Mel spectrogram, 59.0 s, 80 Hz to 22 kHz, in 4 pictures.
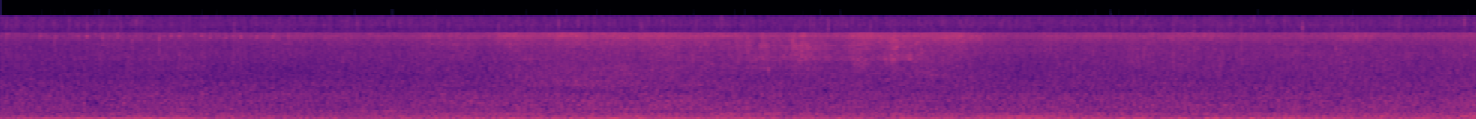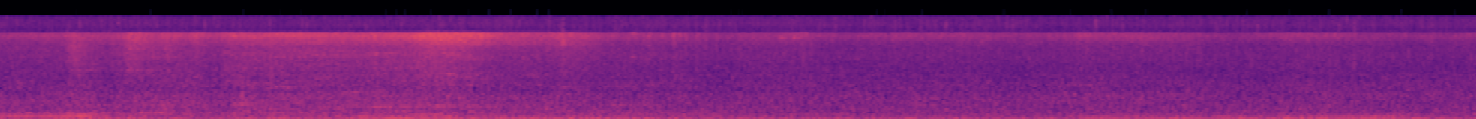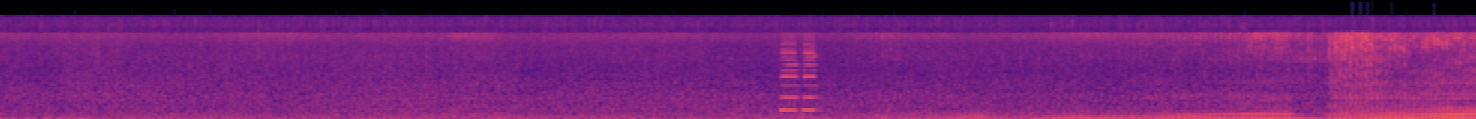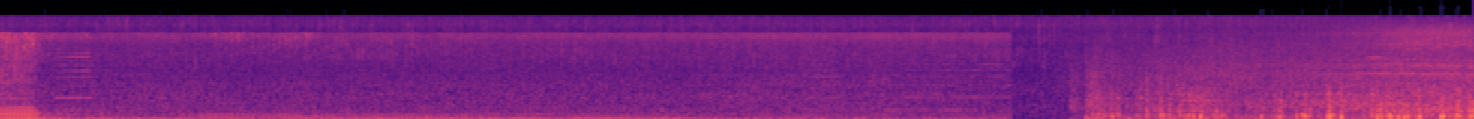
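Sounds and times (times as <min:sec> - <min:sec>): steady rain: 0:00.0 - 0:59.0
traffic on wet street: 0:00.0 - 0:59.0
vehicle swishing past on wet road: 0:00.0 - 0:59.0
car horn toot: 0:37.3 - 0:37.8, 0:44.8 - 0:45.3, 0:57.7 - 0:59.0.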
